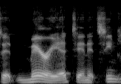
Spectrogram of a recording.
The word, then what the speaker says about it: Marriott: I, for my entire life, have pronounced the hotel chain as Marriott. And we come and we play in Provo in the outstanding Marriott Center, and you pronounce it Marriott, and it seems like everybody out there, Provo,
